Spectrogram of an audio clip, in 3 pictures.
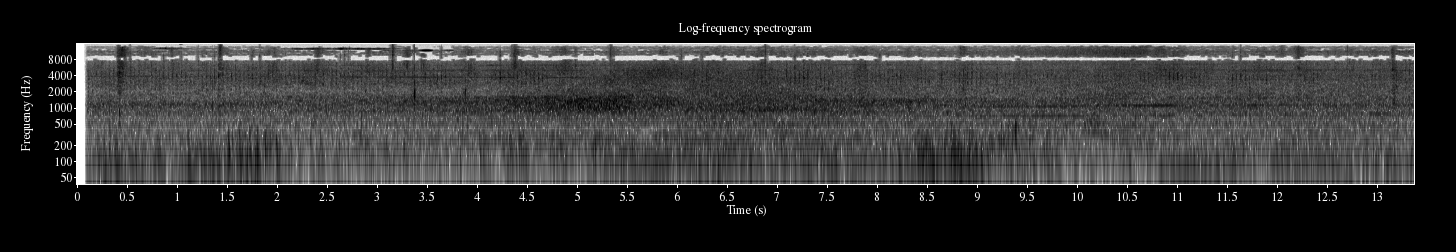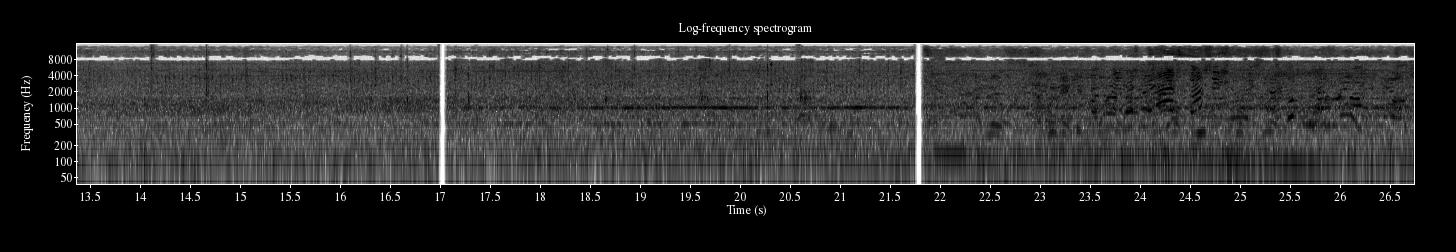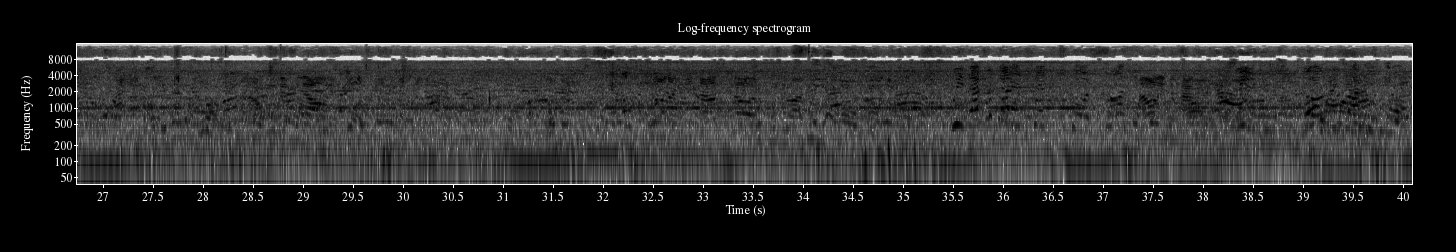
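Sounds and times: wind buffeting microphone: 0:00.1 - 0:15.1
outdoor background noise: 0:00.1 - 0:40.0.

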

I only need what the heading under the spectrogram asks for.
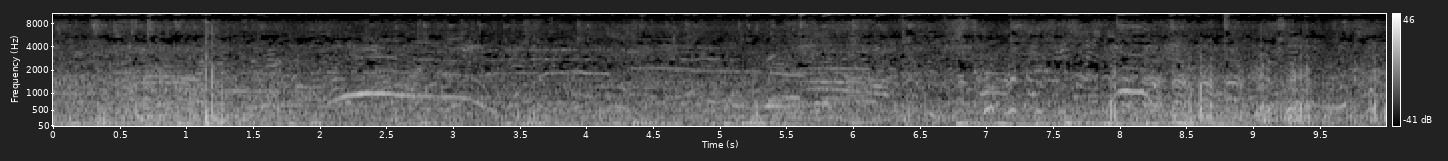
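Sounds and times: crowd din: 0:00.0 - 0:10.0
firework bang: 0:00.4 - 0:01.8.

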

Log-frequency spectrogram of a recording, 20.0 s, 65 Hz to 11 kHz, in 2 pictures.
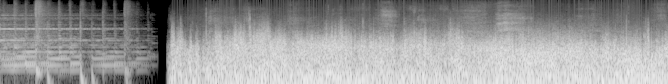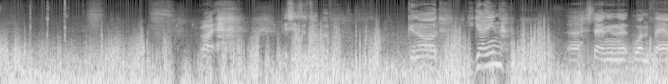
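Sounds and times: wind buffeting microphone: 0:02.5 - 0:20.0.

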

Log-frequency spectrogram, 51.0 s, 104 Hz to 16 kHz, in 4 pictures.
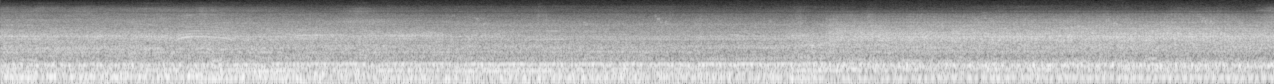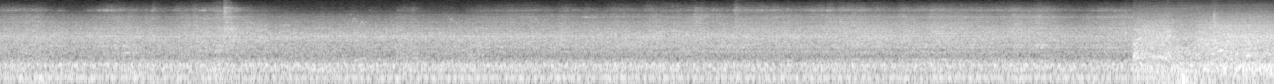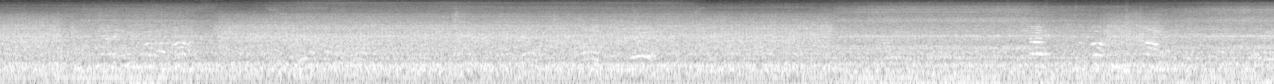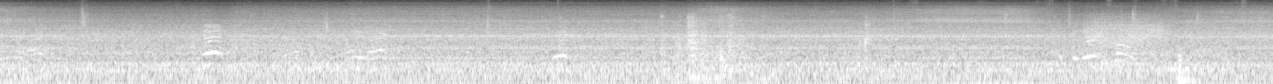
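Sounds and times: diesel engine running: 0:00.0 - 0:50.9
machinery: 0:17.4 - 0:50.9
voices: 0:24.1 - 0:50.9.

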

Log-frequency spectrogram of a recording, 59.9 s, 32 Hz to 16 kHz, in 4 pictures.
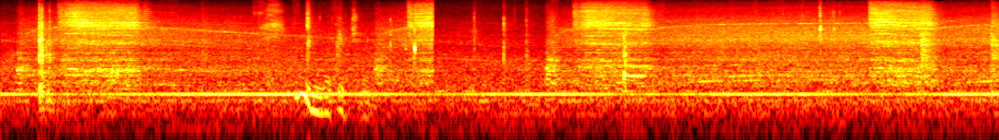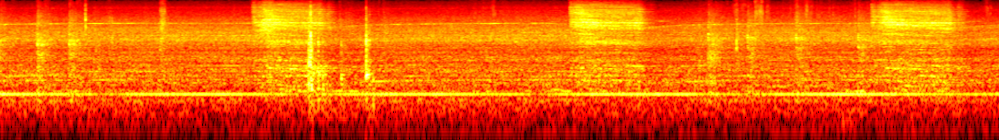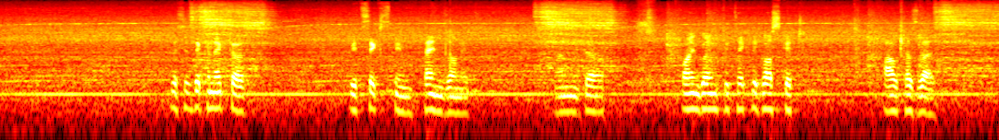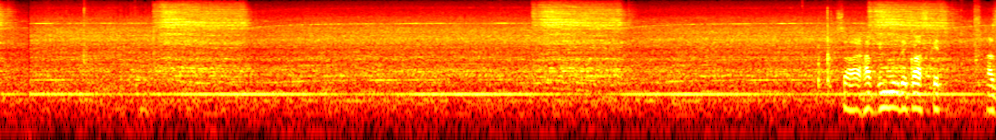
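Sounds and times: steady low hum: 0:01.6 - 0:33.0.

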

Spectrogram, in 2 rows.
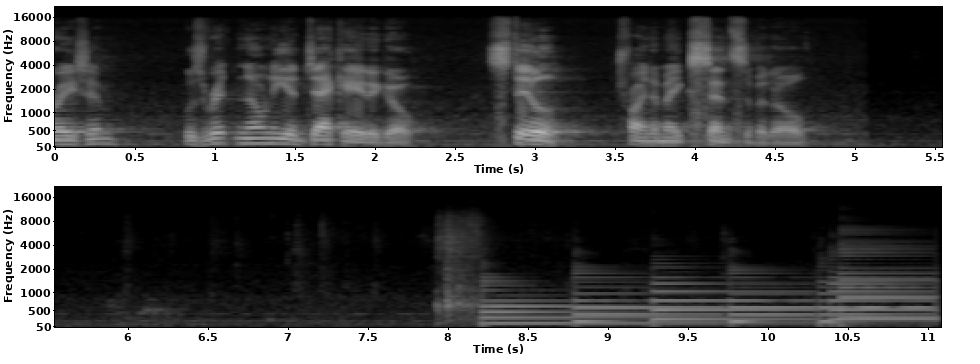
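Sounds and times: acoustic guitar picking: 0:08.2 - 0:11.0.

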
